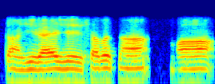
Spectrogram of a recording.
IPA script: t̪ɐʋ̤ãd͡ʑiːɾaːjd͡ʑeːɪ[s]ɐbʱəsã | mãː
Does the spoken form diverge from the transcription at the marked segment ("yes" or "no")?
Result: no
